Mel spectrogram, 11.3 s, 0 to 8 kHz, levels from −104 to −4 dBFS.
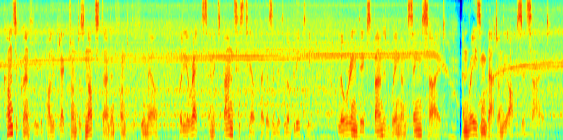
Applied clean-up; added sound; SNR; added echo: none; Engine / Mechanisms; 7 dB; none.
